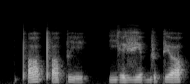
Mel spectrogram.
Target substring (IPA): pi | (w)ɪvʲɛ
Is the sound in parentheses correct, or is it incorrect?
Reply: incorrect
